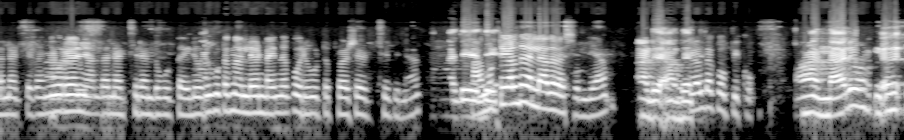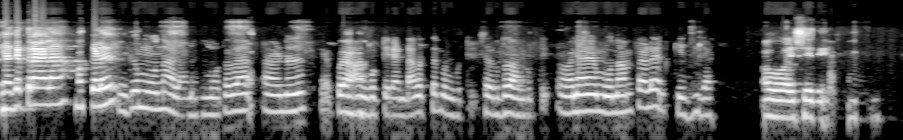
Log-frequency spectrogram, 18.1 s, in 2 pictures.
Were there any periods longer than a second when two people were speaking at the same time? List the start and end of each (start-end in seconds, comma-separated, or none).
none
